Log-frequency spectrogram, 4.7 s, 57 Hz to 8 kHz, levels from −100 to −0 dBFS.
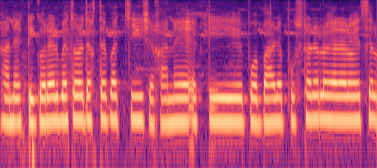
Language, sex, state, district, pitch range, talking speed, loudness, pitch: Bengali, female, Assam, Hailakandi, 220-235 Hz, 165 wpm, -13 LUFS, 225 Hz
